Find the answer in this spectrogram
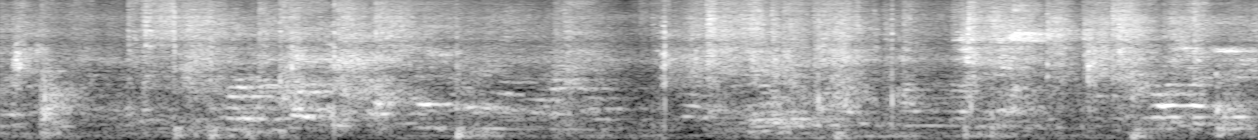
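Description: Voices of players and onlookers talking and calling out, with a few short sharp thuds of a basketball on the concrete court.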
